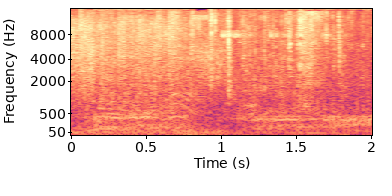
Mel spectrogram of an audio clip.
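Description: A huge explosion booms.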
